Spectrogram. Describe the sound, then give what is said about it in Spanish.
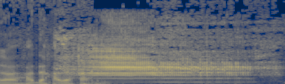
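A cow lets out a single long, drawn-out moo, loud, starting low and holding a steady droning tone for over a second before trailing off. “La vaca muge todavía hasta ahora.”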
